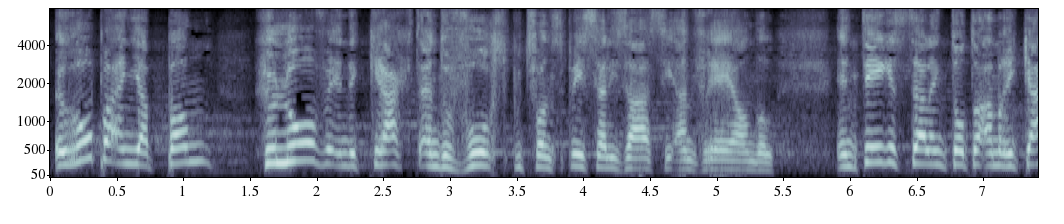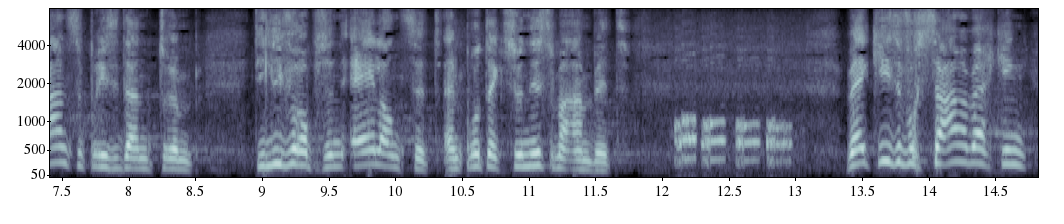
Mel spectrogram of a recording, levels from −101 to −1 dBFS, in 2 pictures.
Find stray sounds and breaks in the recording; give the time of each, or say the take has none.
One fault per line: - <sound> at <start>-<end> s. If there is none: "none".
- laugh at 12.1-13.0 s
